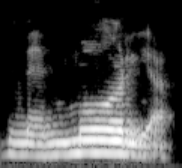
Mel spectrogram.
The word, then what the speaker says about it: memoria: IA endings, you're only going to emphasize it if your I is accented. Otherwise, it needs to fall on the syllable beforehand. Memoria, historia, gastronomia. There I pronounce the, or there I emphasize the I.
